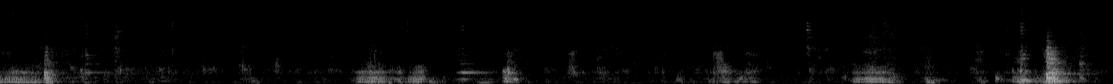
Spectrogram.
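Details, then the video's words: Alabai puppies, young, filmed in winter 2023, making short low grumbling growls and snorting noises in scattered bursts, with a louder rough outburst near the end. "alabai dog156#alabai#puppies young in winter 2023"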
